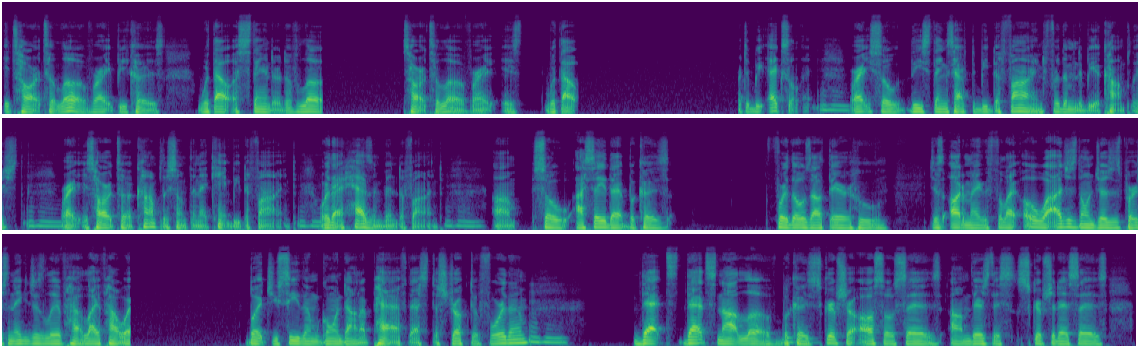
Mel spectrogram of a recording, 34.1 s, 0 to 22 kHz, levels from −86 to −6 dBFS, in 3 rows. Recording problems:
audio cutting out; at 3 s for 1 s, at 6 s for 1.5 s and at 24 s for 1 s

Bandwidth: 13.5 kHz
